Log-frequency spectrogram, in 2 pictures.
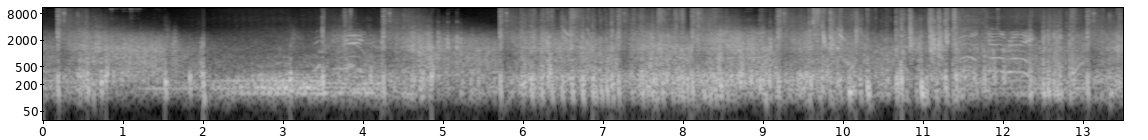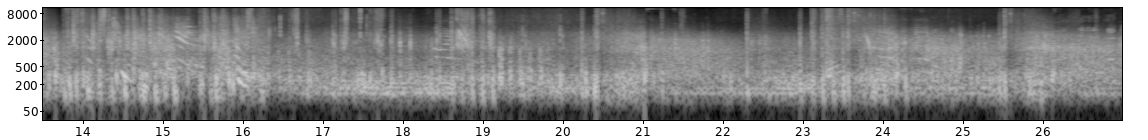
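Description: Rifle shots fire one after another, loud and sharp.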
